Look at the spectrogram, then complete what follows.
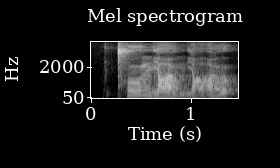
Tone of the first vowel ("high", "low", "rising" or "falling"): high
